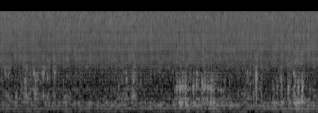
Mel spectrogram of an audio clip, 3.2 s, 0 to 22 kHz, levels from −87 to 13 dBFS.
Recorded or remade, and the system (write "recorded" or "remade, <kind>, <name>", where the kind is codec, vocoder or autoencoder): remade, vocoder, BigVGAN v2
